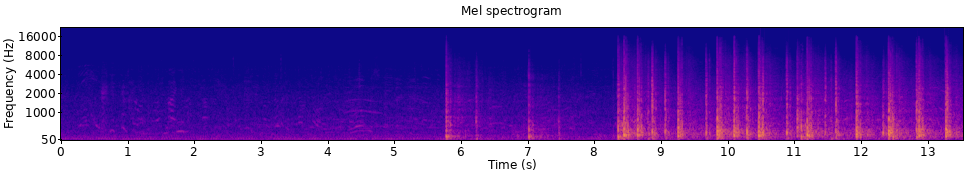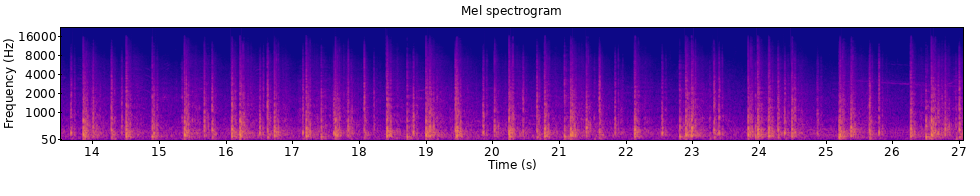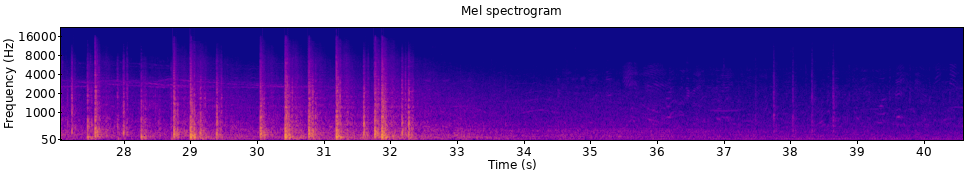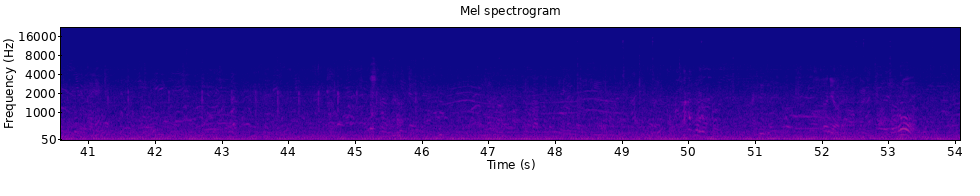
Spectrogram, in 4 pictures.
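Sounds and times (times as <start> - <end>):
firework shells bursting: 5.7 - 34.1.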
